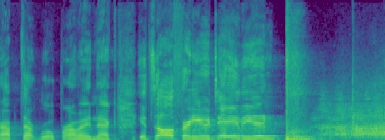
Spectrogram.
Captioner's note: imitates booming; audience laughing; audience applauding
